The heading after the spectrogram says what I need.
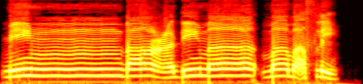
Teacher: Iqlab ni maksudnya tukar. Kita tukarkan bunyi nun kepada mim. Kemudian tutup bibir bersahaja.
